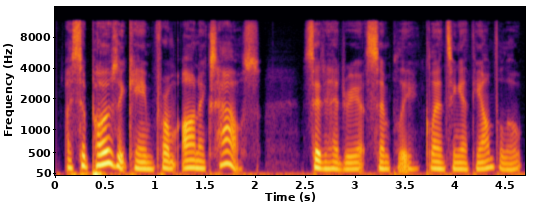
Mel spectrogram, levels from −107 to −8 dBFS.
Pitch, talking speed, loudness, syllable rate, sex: 160 Hz, 180 wpm, -20 LUFS, 6.2 syllables/s, female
